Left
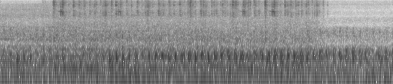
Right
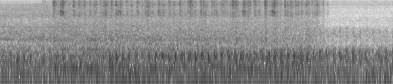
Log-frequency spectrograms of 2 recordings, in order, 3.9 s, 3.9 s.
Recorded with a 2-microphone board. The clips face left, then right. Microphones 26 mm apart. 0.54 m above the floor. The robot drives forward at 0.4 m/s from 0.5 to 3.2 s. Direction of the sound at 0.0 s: 25° left (ahead or behind).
